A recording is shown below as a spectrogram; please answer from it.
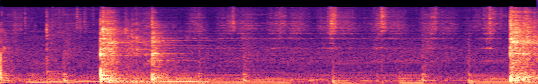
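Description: Wooden spatula stirring and scraping spices and lentils as they dry-roast in a wok, with two sharp knocks on the pan, about a second in and just before the end.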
